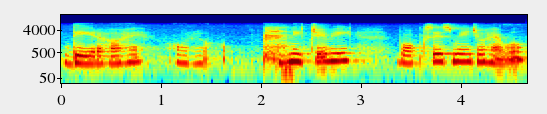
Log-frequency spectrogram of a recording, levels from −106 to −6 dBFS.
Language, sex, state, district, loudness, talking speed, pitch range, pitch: Hindi, female, Himachal Pradesh, Shimla, -16 LUFS, 140 wpm, 200-235 Hz, 220 Hz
